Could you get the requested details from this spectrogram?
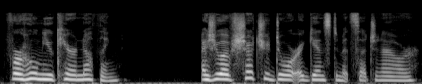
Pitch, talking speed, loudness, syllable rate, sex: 210 Hz, 240 wpm, -17 LUFS, 5.6 syllables/s, female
